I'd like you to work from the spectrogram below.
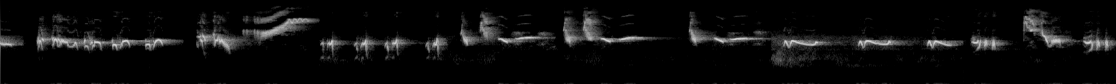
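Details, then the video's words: Continuous song thrush singing with many short phrases, each note or motif typically repeated two to four times: low whistled notes in series, sharp high squeaks and descending slurs, in a quiet setting. "SONIDO de ZORZAL COMÚN CANTANDO"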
